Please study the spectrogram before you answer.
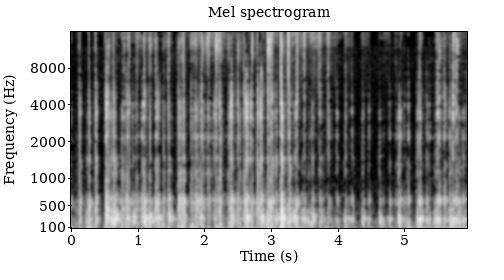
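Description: Long silver nails tap rapidly across the edges and center of a large, solid, flat slice of light-colored wood with a bark edge. The result is a dense run of short, dry clicks with bright tops and very little ring, over a steady low rumble.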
